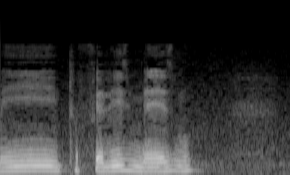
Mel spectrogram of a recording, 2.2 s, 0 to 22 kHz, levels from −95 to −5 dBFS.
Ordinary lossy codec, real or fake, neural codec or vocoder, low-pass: none; real; none; none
